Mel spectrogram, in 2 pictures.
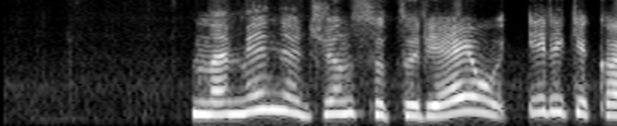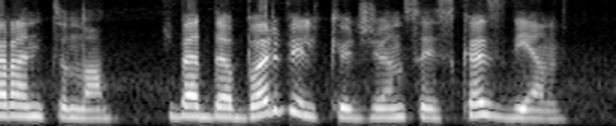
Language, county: Lithuanian, Telšiai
